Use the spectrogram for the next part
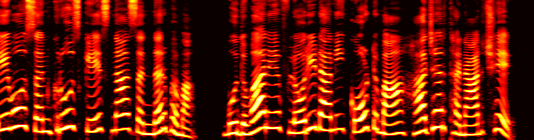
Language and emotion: Gujarati, neutral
